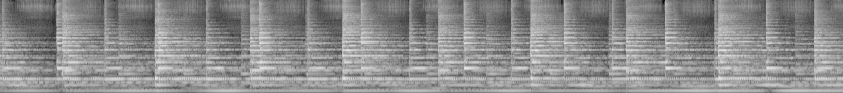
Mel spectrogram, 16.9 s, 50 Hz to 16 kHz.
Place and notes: Court-St.-Étienne, Belgique - Les cloches
Recording of the Court-St-Etienne bells, inside the bell tower.
Court-St.-Étienne, Belgium, July 2014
